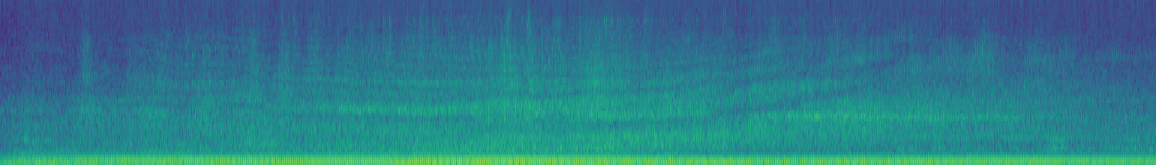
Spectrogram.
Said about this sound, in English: The candidate's small chartered airplane taxis into a tiny terminal building in Spencer, Iowa.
